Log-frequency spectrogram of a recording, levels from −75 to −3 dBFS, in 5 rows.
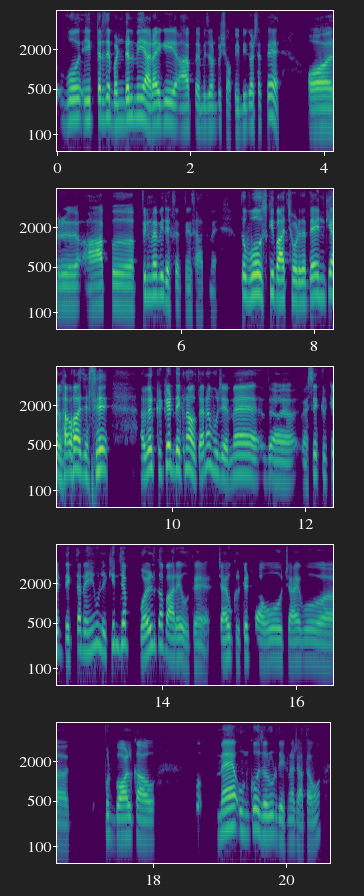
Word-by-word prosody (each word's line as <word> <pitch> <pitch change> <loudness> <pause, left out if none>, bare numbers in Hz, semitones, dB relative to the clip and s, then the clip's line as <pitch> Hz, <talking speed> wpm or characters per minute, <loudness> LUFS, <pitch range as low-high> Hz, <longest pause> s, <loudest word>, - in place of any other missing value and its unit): वो 175 +2 +1
एक 170 -1 -3
तरह 175 0 +2
से 190 - +4
बंडल 160 +4 +2
में 185 0 -2
ही 185 - +4
आ - - +7
रहा 145 - +5
है 150 - +1
कि 160 0 0
आप 140 -1 -2
अमेज़न 135 +1 -5
पे 145 - -11
शॉपिंग 120 -4 -9
भी 135 - -7
कर 145 - -2
सकते 150 +7 -5
हैं - - 0 0.5
और 130 +1 +2 0.4
आप 130 +2 0 0.5
फ़िल्में 180 +1 +1
भी 185 - -1
देख - - -1
सकते - - -11
हैं - - -9
साथ - - -11
में। - - -17 0.4
तो 185 - +1
वो 185 +3 +4
उसकी 200 +1 0
बात 165 -4 +7
छोड़ 155 -2 0
देते 155 +4 +2
हैं, 185 - +5
इनके 180 +2 0
अलावा 185 +4 +7
जैसे 210 +5 +5 0.5
अगर 190 +7 +5
क्रिकेट 225 +3 +5
देखना 215 +1 +4
होता 175 -4 +4
है - - 0
ना 255 - +1
मुझे, 175 -9 -2
मैं 175 +1 +2
व 160 +1 -9 0.5
वैसे 135 +7 -4
क्रिकेट 175 +2 -6
देखता 150 +7 -1
नहीं 185 +3 -4
हूँ 240 - -9
लेकिन 230 +6 -7
जब 245 0 0 0.2
वर्ल्ड 230 +3 +1
कप 235 - -2
आ 150 - +3
रहे 145 +1 -3
होते 120 -2 -7
हैं, 120 - -8
चाहे 140 - -1
वो - - -2
क्रिकेट 145 +2 -6
का - - -5
हो 140 +2 -5
चाहे 130 0 -3
वो 135 0 -10
अ, 115 -2 -5 0.6
फ़ुटबॉल 140 -1 -1
का 140 - 0
हो, 125 0 -3 0.6
तो - - -13 0.2
मैं 185 +5 +5
उनको 180 -1 -4
ज़रूर 150 +1 -4
देखना 130 -1 -8
चाहता 115 -1 -9
हूँ 120 +6 -11
160 Hz, 225 wpm, -24 LUFS, 135-185 Hz, 0.6 s, आ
